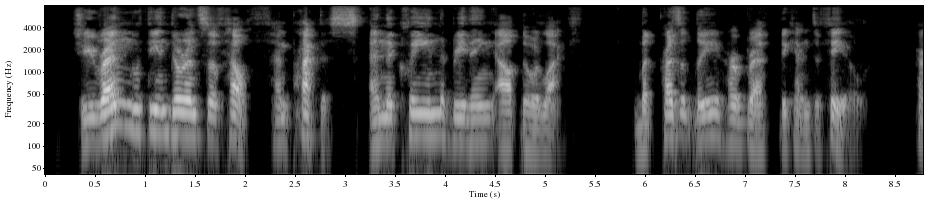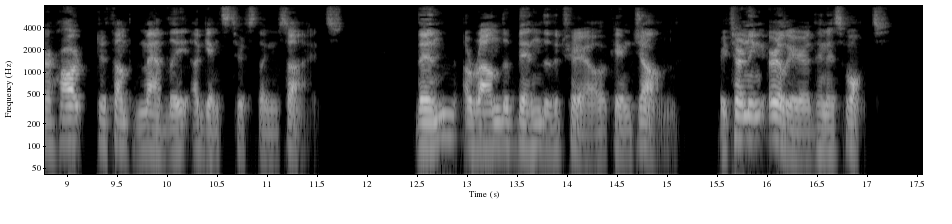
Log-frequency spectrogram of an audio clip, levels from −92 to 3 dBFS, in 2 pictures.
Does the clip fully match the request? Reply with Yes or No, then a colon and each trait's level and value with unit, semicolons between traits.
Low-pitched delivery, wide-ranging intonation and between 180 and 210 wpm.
No: low, 115 Hz; wide, 6.0 semitones; average, 155 wpm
